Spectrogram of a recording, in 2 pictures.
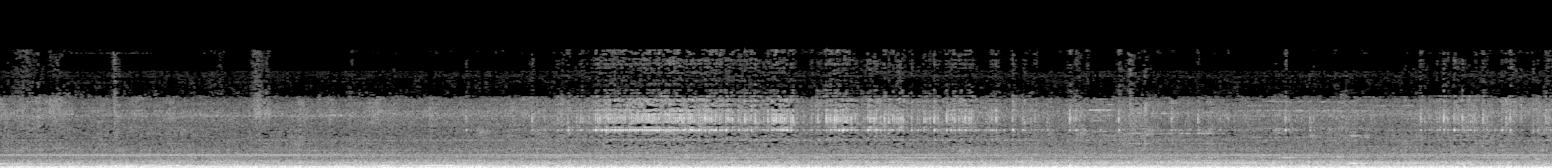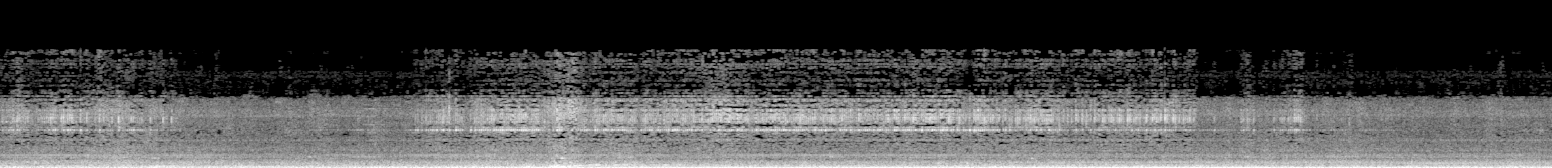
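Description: Isuzu Novociti Life city bus heard from inside while under way: a steady engine drone with road noise throughout. A faint high-pitched whine comes in twice, each time for several seconds.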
